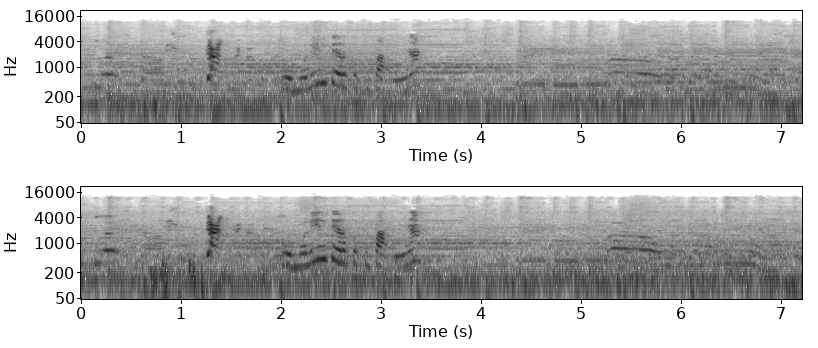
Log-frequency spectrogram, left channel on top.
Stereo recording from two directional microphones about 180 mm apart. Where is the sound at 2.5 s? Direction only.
45° right (ahead or behind).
